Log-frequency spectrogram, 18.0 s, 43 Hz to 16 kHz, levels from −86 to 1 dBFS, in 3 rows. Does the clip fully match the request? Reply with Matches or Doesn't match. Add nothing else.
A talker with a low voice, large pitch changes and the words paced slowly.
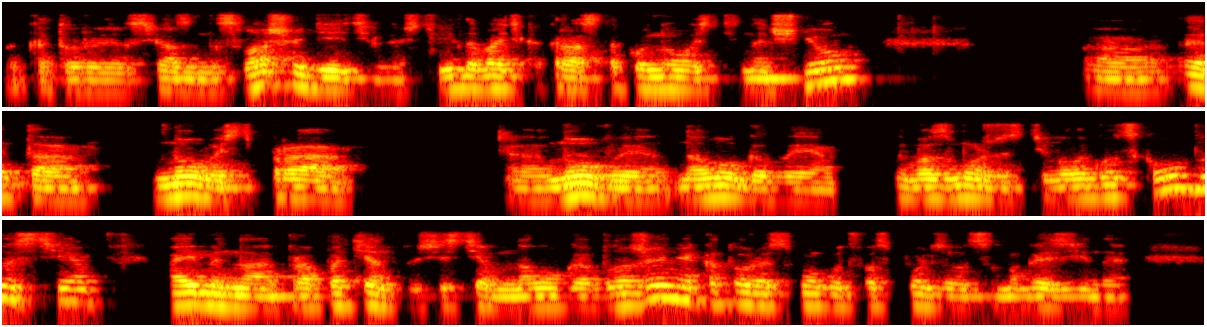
Doesn't match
